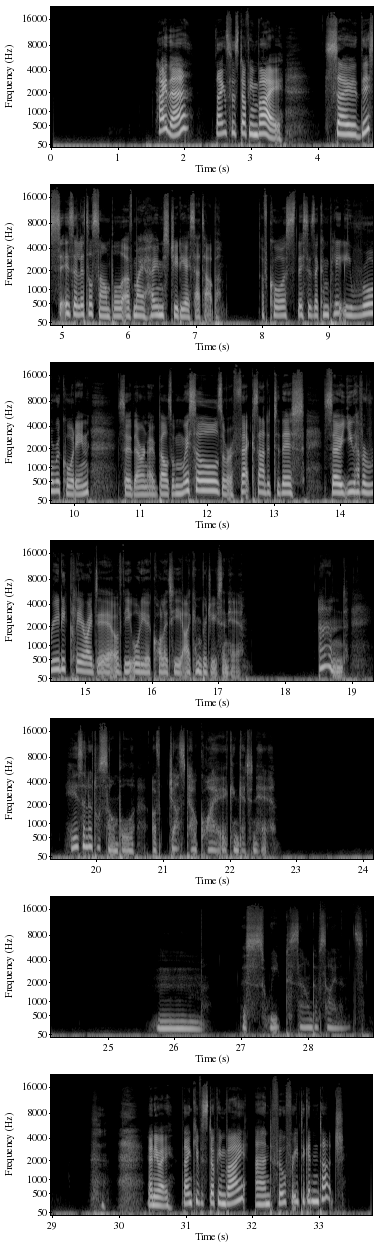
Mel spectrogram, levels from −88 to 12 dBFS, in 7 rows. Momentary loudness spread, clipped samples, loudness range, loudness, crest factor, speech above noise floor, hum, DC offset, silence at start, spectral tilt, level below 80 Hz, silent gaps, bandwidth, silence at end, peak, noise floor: 19 LU; under 0.1%; 15 LU; -24 LUFS; 24 dB; 30 dB; none; under 0.1%; 0 s; -4 dB/octave; -42 dBFS; none; 19 kHz; 0 s; -2 dBFS; -55 dBFS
